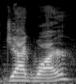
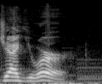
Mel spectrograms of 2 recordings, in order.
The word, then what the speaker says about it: Jaguar: He said Jaguar. I said Jaguar. The U was pronounced. I might just specify the U is pronounced.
